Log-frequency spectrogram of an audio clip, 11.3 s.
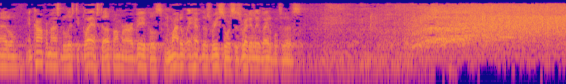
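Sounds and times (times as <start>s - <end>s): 
speech: 0.0s - 6.7s
National Guard and Reserve soldiers cheering and applauding at an assembly: 7.2s - 11.3s.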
